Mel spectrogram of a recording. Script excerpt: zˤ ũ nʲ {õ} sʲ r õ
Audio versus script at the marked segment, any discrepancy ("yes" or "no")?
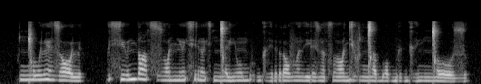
no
